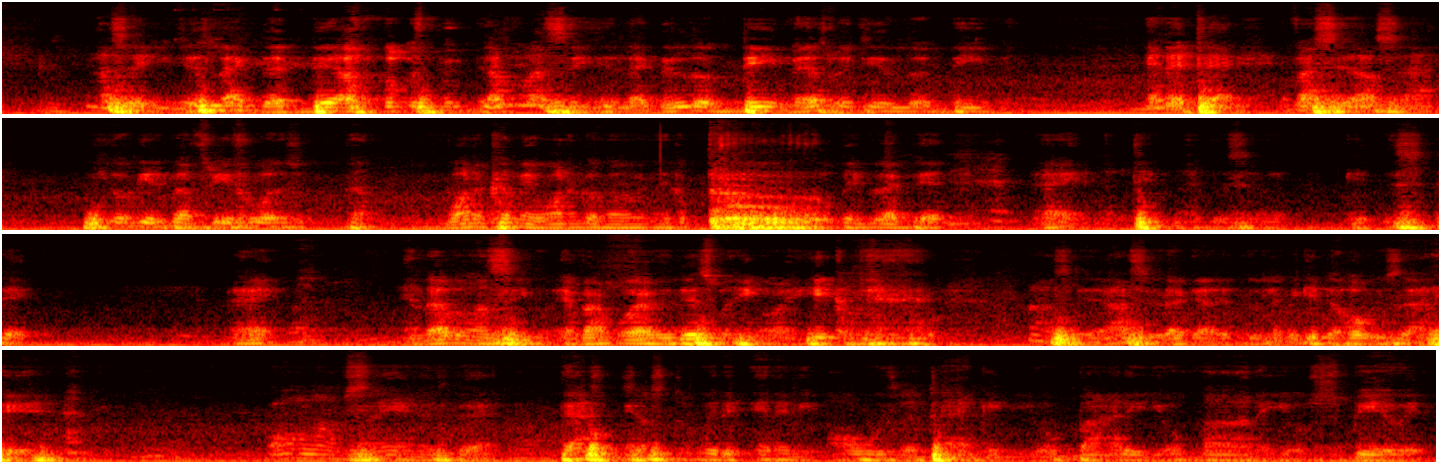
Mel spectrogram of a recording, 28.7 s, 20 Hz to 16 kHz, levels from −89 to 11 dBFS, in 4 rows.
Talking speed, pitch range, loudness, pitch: 235 wpm, 95-115 Hz, -25 LUFS, 100 Hz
